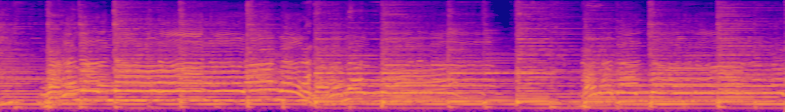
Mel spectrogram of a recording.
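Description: Live band music with guitar, a song's opening bars.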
